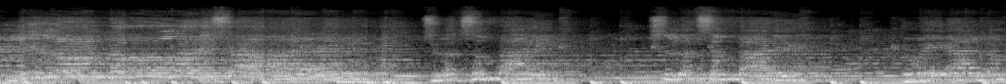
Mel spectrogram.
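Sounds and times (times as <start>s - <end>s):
live band music: 0.0s - 10.0s
vocal harmonies: 0.0s - 10.0s.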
